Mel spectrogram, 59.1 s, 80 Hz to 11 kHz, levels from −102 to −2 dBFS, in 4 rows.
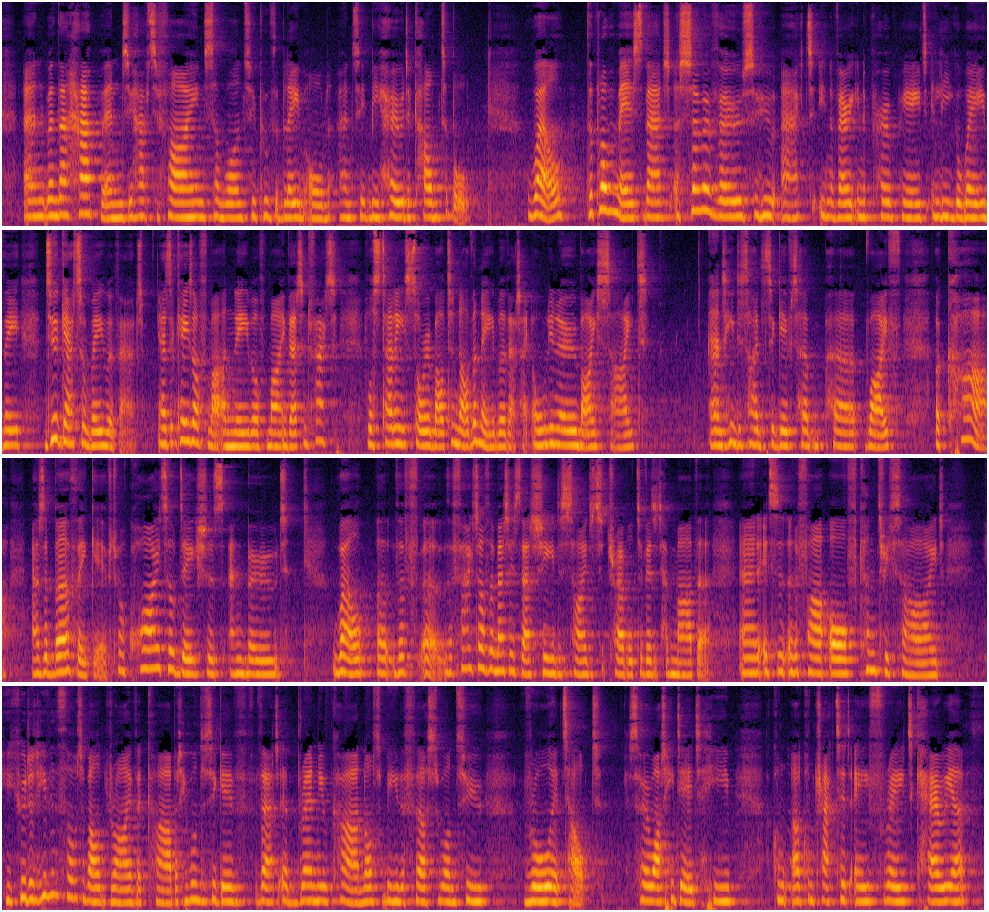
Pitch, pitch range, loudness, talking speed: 210 Hz, 205-225 Hz, -24 LUFS, 150 wpm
